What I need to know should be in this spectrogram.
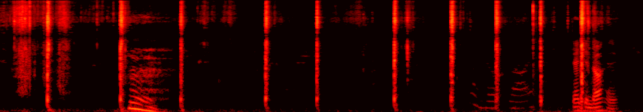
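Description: A knife blade chops into a coconut husk with sharp knocks.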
